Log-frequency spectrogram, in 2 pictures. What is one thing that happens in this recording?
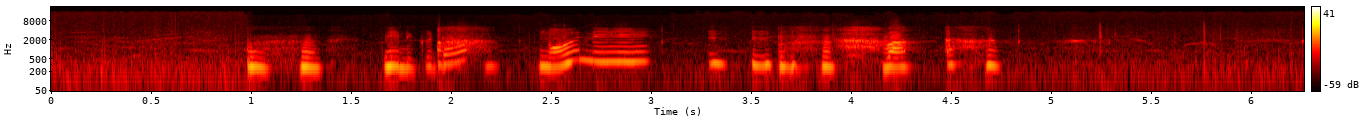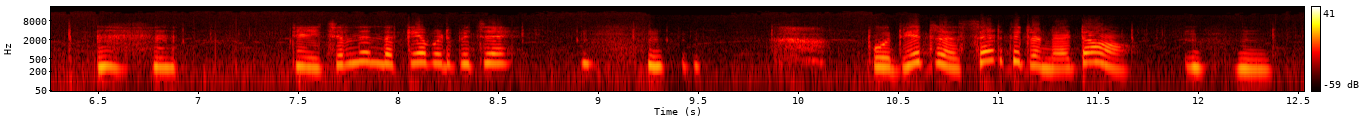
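A woman speaks warmly and close by.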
